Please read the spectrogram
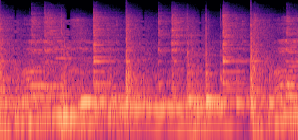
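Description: Vodou dance music: a cowbell-like metal bell struck in quick, repeated strokes over percussion, with pitched tones wavering underneath.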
